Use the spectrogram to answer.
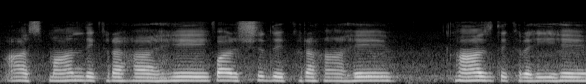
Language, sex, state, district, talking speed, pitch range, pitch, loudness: Hindi, male, Bihar, Muzaffarpur, 120 wpm, 170-180 Hz, 175 Hz, -17 LUFS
